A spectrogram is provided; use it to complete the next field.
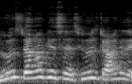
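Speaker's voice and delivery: aggressive, loud, high-pitched angry yelling. Retelling yelling for the loose dog's owner: retelling a yell. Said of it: "I started yelling".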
